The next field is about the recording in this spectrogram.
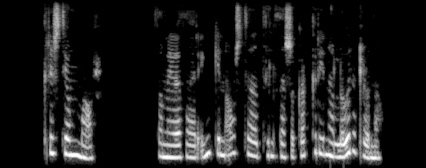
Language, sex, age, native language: Icelandic, female, 18-19, Icelandic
